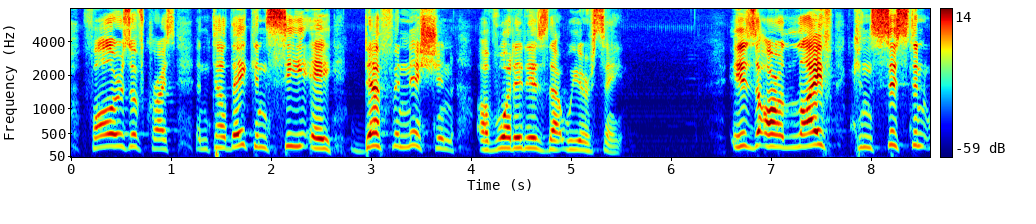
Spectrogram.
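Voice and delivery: a fiery preacher rousing the room; preaching at full force. Acted. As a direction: preach it out loud to the whole church, pressing each point.

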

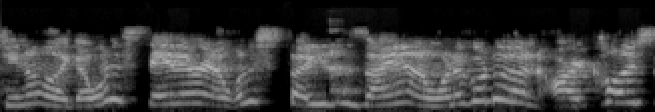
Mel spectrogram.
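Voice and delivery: fast nervous babble; nervous rambling. Retold or imitated. Nervous applicant babbling her life story to the clerk, fast. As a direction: rush it all out, talking too much. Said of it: "when I'm nervous, I talk a lot".

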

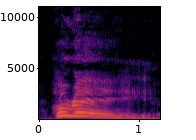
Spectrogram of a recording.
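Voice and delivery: high mock cheer of victory; squealed hooray. Self-cheer as president.

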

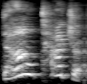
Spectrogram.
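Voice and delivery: very high-pitched mock shriek; retold scream. Counter lady stops him checking the pulse, mock scream. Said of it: "She fucking screams at me".

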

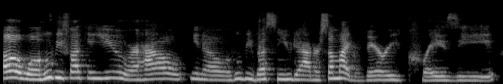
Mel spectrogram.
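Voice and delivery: usual speaking voice

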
